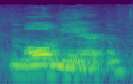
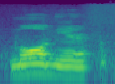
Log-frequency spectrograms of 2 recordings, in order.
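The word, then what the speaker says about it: Mjölnir: It's Mjolnir. Mjolnir. They don't. They don't really pronounce the L that's in it.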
